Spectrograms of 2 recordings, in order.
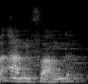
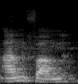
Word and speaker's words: Anfang: Im Anfang, Anfang is beginning, of course, in any context, and you must be conscious to pronounce that G a little bit throatier than an American would. Im Anfang. Im Anfang.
